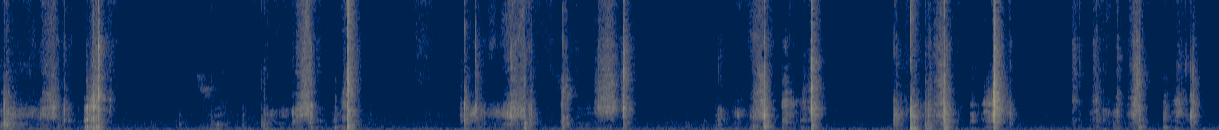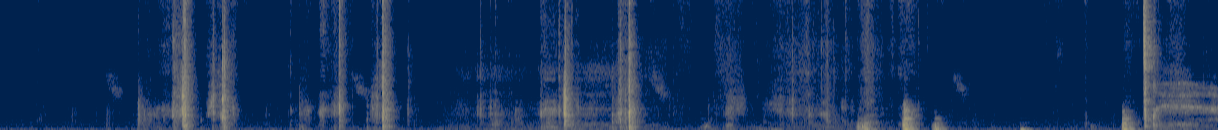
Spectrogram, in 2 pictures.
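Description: Tarot cards shuffled by hand for a reading on a hot day, producing repeated short riffling and slapping bursts of card noise at an irregular rhythm, close and fairly quiet, with no talk over them.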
